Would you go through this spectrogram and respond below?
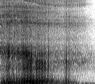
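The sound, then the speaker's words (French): A single loud, rasping snore drawn out over about a second and a half, rumbling low and harsh before trailing off into a softer breathy tail, with no talking. “Mais comme c'est bizarre, se dit le chasseur étonné, comme cette vieille femme ronfle fort, je vais aller voir si tout va bien.”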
